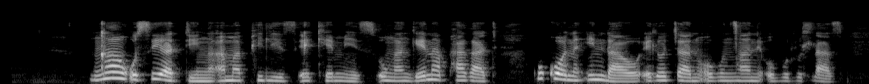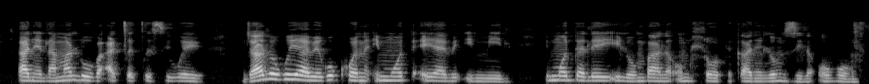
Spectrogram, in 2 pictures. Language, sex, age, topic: North Ndebele, female, 25-35, health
